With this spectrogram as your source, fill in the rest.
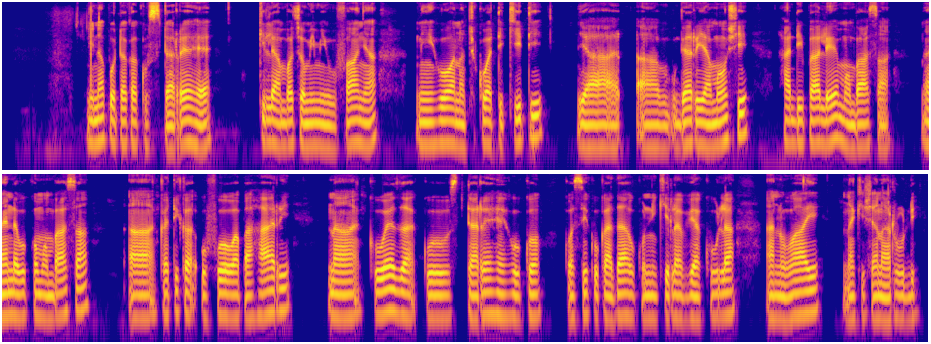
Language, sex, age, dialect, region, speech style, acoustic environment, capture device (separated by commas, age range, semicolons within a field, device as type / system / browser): Swahili, male, 18-24, Kenya - Nairobi Sheng-influenced, Kenya, happy; relaxed; focused, people talking; music; nature; construction; appliances; traffic, mobile / Linux / Chrome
